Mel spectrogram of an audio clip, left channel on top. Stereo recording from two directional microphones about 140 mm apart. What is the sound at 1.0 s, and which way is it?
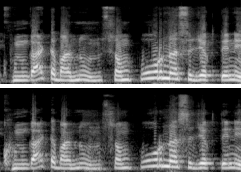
Speech, 20° left (ahead or behind).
